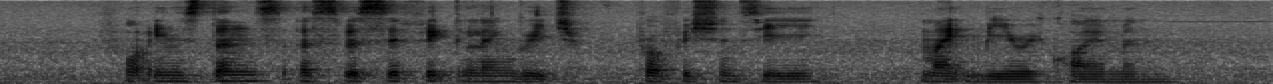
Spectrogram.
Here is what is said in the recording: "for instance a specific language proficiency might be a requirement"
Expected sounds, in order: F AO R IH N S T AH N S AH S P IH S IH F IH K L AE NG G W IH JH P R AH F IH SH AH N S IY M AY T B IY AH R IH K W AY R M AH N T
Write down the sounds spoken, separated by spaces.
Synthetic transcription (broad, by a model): F AO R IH N S T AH N S AH S P IH S IH F IH K L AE NG G W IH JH P R AH F IH SH AH N S IY M AY T B IY R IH K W AY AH M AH N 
